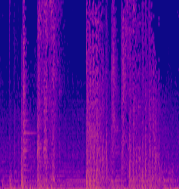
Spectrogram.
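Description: Machine gun fire from an action film: a loud, dense, continuous rattle of rapid shots that eases briefly midway and then surges back at full strength, with no talking.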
